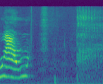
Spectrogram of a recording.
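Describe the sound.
A cat lets out one clear, drawn-out meow, its pitch rising then falling, followed by a quiet stretch with faint shuffling and a soft hiss of noise.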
